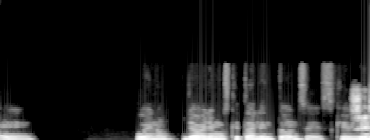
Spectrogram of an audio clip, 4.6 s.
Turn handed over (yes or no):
yes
